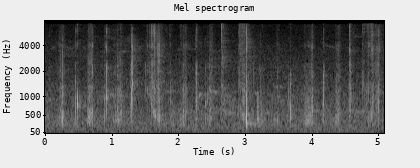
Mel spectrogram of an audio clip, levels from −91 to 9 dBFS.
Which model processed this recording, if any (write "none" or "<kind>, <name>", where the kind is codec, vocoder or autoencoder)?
none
